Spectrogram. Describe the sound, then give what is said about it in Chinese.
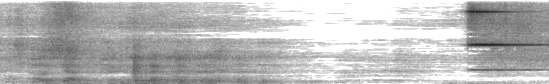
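A Buddhist yinqing hand chime is struck once after a stretch of talk, giving a bright, sharp strike that rings on as a sustained high, clear tone until the end. “再敲一声吧，你们敲个引磬吧。”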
